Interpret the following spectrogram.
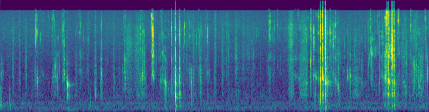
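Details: Pori, an adopted rescue Jack Russell Terrier kept indoors by social distancing and snow clearing, eats treats from a nosework snuffle mat. Crisp crunching bites and snuffling clicks, loudest bursts near three and a half, six and a half and eight seconds, in a quiet small room.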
